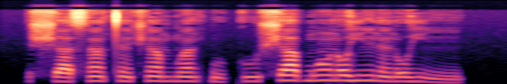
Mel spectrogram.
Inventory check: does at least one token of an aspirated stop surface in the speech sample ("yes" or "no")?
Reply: no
